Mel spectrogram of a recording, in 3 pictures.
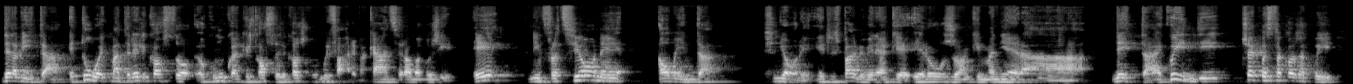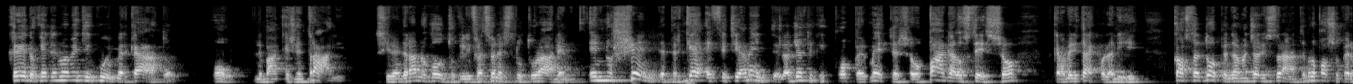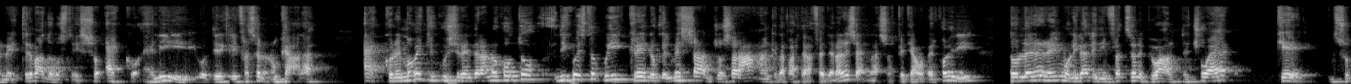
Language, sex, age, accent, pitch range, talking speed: Italian, male, 40-59, native, 140-190 Hz, 205 wpm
